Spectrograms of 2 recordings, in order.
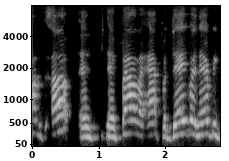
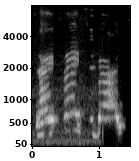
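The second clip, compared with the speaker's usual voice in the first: squealing emphasis; 13 semitones higher, slower than usual. Real, not acted. Mocking the unchanged face.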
